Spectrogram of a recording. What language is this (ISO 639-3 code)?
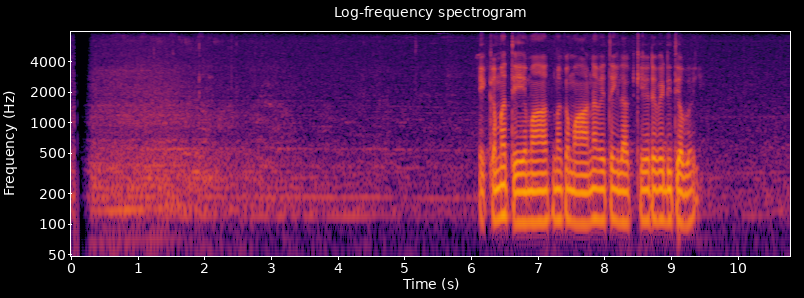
sin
